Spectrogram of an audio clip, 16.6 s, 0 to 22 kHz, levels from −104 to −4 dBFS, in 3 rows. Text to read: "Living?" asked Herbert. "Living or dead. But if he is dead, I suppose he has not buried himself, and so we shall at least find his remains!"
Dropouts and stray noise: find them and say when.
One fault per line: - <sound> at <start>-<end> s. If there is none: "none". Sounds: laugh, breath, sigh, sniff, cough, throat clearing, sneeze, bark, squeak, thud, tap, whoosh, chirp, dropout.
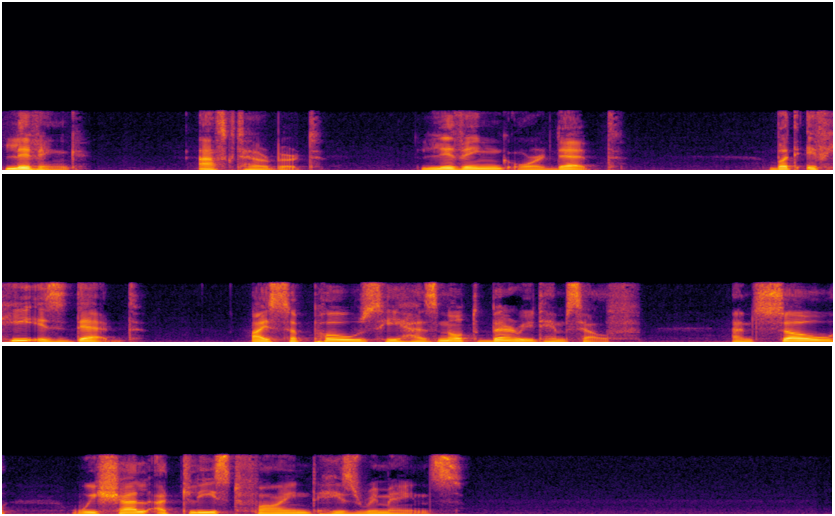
none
